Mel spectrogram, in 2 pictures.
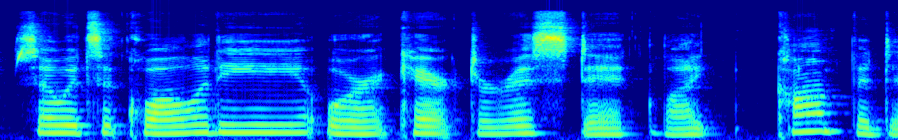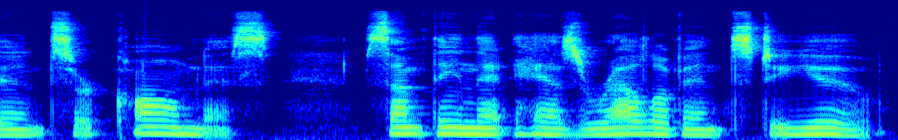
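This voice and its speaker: A woman guiding a relaxation meditation as a yoga nidra teacher, in a gentle, soothing manner with unhurried pauses. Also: on the low side, steady tone, vocal fry.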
